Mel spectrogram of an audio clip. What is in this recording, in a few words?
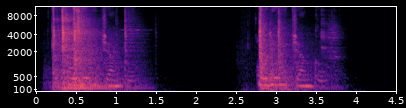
iron door open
